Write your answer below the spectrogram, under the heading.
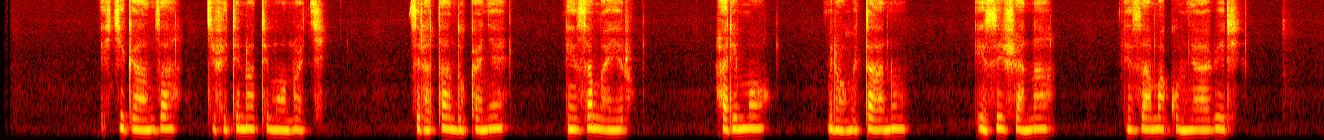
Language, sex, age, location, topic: Kinyarwanda, female, 25-35, Kigali, finance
